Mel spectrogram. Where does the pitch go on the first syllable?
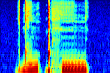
low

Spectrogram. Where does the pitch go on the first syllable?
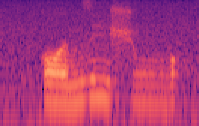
low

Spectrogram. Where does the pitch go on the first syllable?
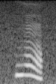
falling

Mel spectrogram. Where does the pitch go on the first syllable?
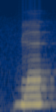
high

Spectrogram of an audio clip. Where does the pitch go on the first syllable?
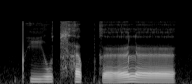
low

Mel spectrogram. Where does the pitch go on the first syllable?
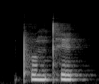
low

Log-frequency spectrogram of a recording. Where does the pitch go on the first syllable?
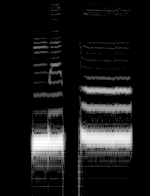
rising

